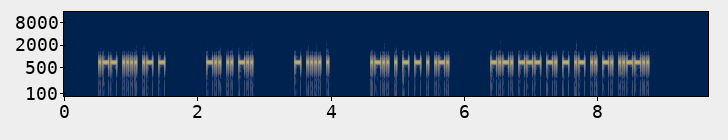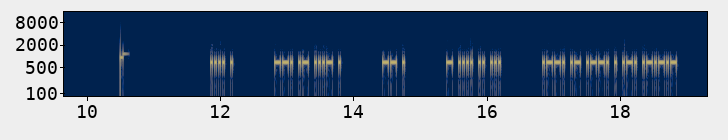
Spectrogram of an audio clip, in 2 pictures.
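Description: Fast Morse code at 40 words per minute, a single steady mid-high tone keyed in rapid dots and dashes, sending sentences made from the top 500 words in quick groups with triple word spacing, and a lone click partway through. No voices.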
